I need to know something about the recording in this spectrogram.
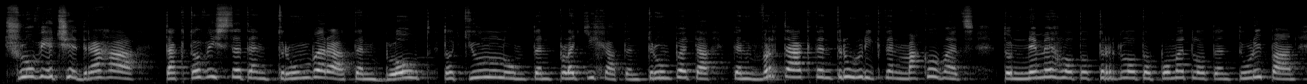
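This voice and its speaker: A woman's voice: high voice, fairly even intonation, hardly any pauses, lightly acted. A woman voicing a kind, chatty middle-aged male postman in a storybook reading, polite and eager, rattling off teasing insults. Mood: delighted. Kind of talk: storybook character voice.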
